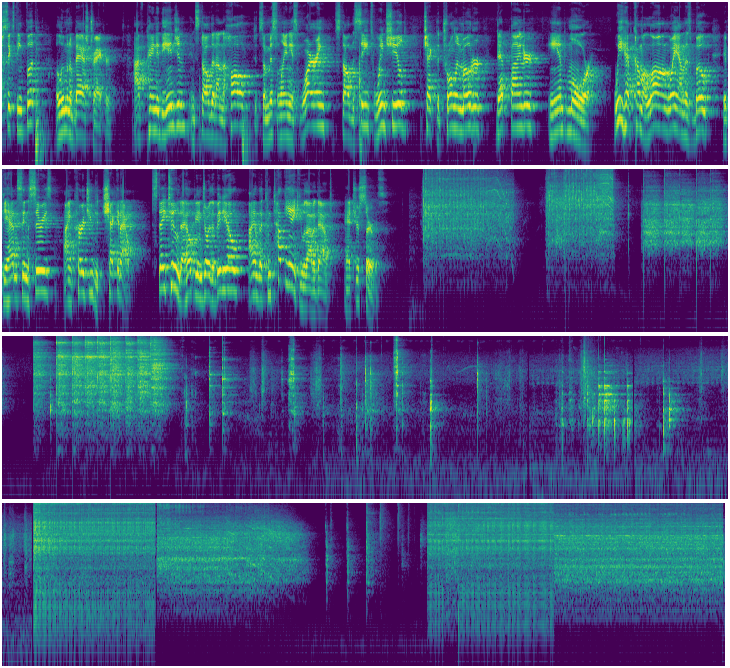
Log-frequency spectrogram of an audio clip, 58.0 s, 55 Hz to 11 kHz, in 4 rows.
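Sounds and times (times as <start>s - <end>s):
power tools running: 44.2s - 49.7s, 52.1s - 58.0s
clicks and knocks of hand work: 50.0s - 52.0s.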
